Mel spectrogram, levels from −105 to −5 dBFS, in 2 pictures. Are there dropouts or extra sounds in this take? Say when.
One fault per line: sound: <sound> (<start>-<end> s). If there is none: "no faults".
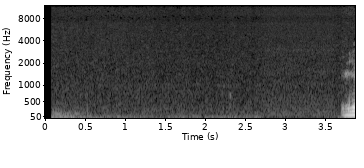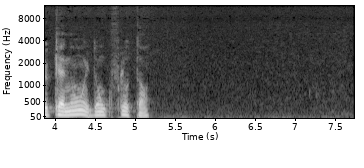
no faults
